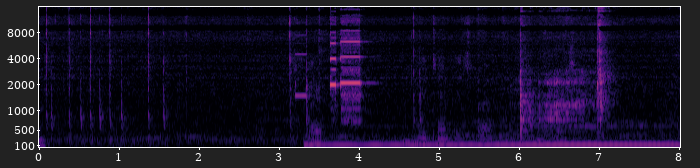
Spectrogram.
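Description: Ninja Foodi indoor grill: its control-panel buttons click as the timer is set, a few electronic beeps sound about three and a half seconds in as it starts, and then a steady low hum sets in as the grill runs.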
